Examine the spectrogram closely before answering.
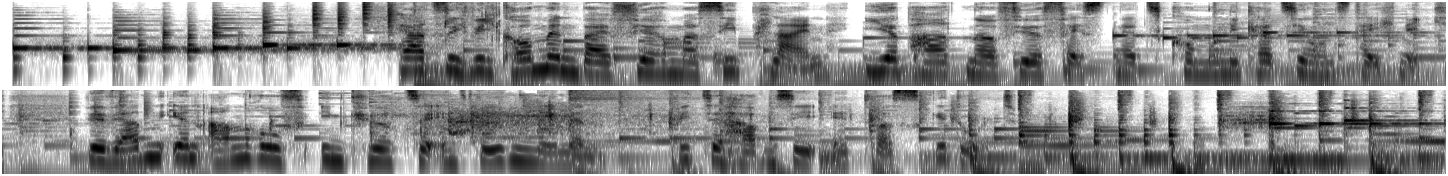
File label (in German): mit Musik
